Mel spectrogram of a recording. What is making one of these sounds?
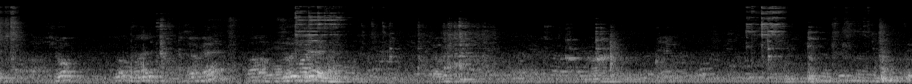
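Several men talk nearby in a room.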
